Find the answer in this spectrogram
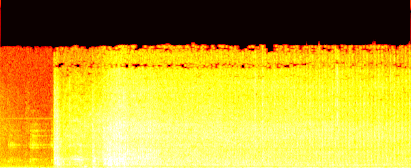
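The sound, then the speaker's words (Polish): A worn car engine, already overhauled at least twice and leaking oil, cranks and catches with a sudden burst, revs briefly, then settles into a steady, rough, rattling idle with no talking. “No, teraz poszło. No to odpalamy.”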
